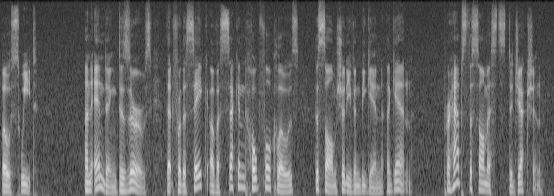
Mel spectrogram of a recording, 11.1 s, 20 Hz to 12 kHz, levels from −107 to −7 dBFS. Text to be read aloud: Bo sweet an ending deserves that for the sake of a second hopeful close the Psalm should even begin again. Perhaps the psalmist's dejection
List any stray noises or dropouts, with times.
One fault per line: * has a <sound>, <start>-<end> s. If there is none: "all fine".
all fine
